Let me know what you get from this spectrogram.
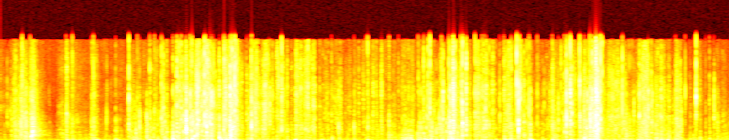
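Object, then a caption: Thin paper sheet. A thin, white, wrinkled sheet of paper is held in the hands and smoothed and crinkled with the fingertips. The result is a continuous run of dry crackling and rustling, with bright, fast bursts of crinkle over a soft, low rubbing noise.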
